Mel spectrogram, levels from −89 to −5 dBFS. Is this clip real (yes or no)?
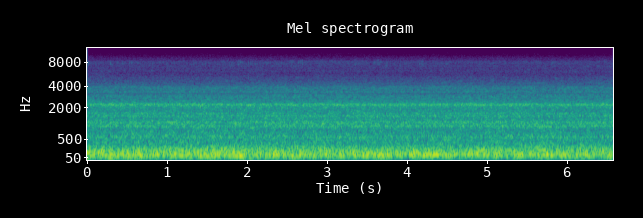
no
